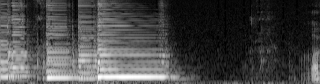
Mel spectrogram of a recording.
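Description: Long-neck bağlama (uzun sap saz) picked with a plectrum, playing a short phrase of a few quick notes; the last note is held ringing for about a second and then dies away.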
